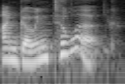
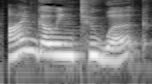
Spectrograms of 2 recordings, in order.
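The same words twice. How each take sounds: First: The word 'to' is reduced to a bare 't'. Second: The word 'to' has a full vowel.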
